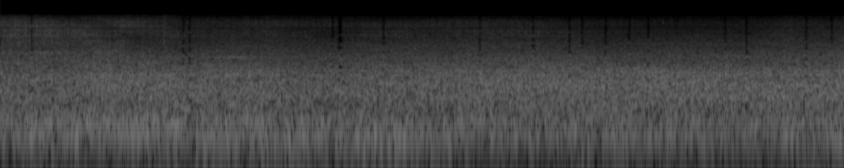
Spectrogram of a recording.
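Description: Motorcade of a limousine and SUVs driving slowly past, a steady hum of engines and tyres on the road.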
